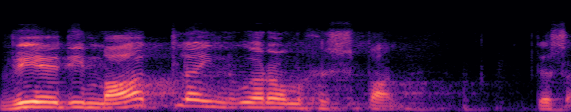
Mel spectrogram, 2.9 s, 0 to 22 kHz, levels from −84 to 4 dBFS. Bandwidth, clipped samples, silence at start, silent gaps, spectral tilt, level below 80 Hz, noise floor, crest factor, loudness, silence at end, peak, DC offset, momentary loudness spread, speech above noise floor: 7.6 kHz; under 0.1%; 0 s; none; -6 dB/octave; -66 dBFS; -55 dBFS; 18 dB; -19 LUFS; 0 s; -2 dBFS; under 0.1%; 15 LU; 37 dB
